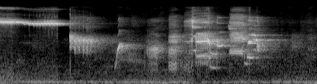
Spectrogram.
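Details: Black-winged starling in lively song, beginning with a long, steady piercing whistle, followed by a downward swoop and a run of harsh, scratchy chattering notes.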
